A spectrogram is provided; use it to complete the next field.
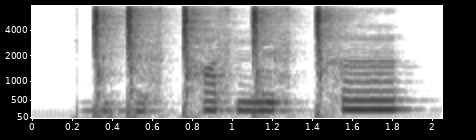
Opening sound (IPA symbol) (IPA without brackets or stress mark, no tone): ɡ͡ǀ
